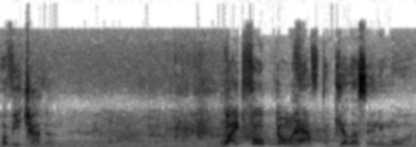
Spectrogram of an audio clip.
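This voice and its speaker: A male preacher delivering a sermon to a congregation in a large hall, speaking emphatically with drawn-out phrases that rise to shouts. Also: on the high side, lively intonation, music in the background. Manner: addresses the congregation directly. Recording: long reverb of a large hall.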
